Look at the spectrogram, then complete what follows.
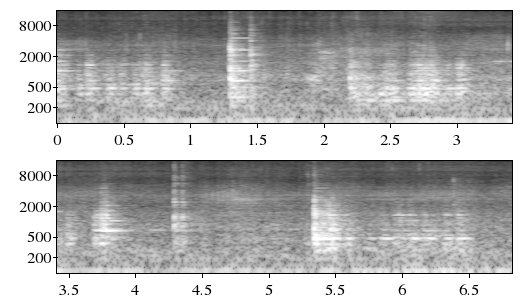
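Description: Perforated stainless-steel slotted spoon knocking and scraping against a kadai while fried puris are lifted out of hot oil, several sharp clinks with a short ring, over a faint sizzle of frying oil. A low steady hum runs underneath.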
